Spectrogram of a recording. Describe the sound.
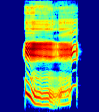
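A voice imitates a creaking door, the entrance to the Cavern of Lies, with a single drawn-out, strained creak lasting about a second. Its pitch slides downward and then wavers, loud and raspy, with no other sounds around it.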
